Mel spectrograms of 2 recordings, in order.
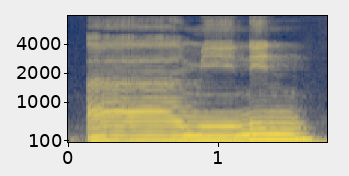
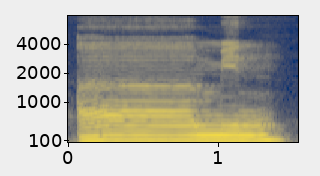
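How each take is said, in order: First: The word ends with a full -in ending. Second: The word ends on a bare consonant. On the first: The reader continues without stopping. "kalau tidak berhenti kita baca aminun, aminin" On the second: The reader stops at this word. "kalau dalam kondisi waqaf atau berhenti ... Kita baca amin"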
